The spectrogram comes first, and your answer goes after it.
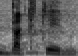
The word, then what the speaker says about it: Bakhtine: travaux du formalistes russes mikhaïl bakhtine pour le prononcer à la française et c'est cela consiste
